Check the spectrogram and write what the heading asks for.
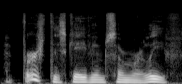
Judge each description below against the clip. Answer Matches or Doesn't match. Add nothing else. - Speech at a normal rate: Doesn't match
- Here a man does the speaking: Matches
